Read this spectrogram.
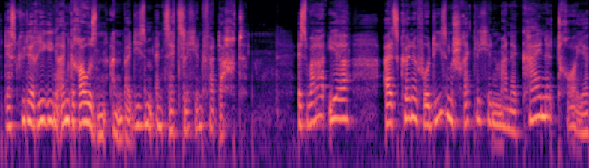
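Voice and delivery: ordinary delivery, nothing marked

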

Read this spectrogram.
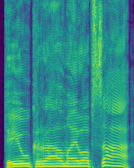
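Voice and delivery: high, loud, drawn-out accusation; beside-himself furious shout; frenzied yelling. A narrator's reading. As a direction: scream the accusation slowly. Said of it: "орал я".

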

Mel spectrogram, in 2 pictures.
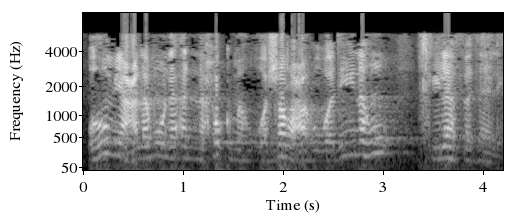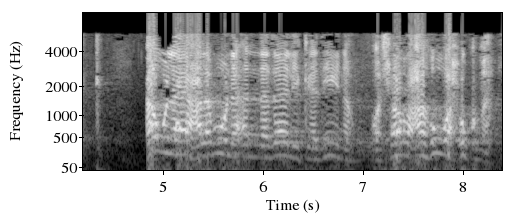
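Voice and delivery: slow, measured classical reading; solemn reading of a classical scholar; formal recitation. Acted. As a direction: read the old text with weight. Reads classical text aloud.

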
